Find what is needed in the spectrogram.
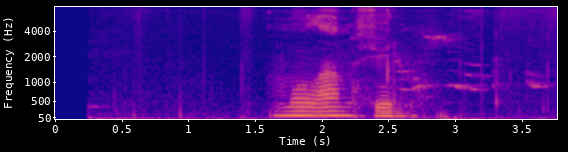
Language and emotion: Russian, sad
